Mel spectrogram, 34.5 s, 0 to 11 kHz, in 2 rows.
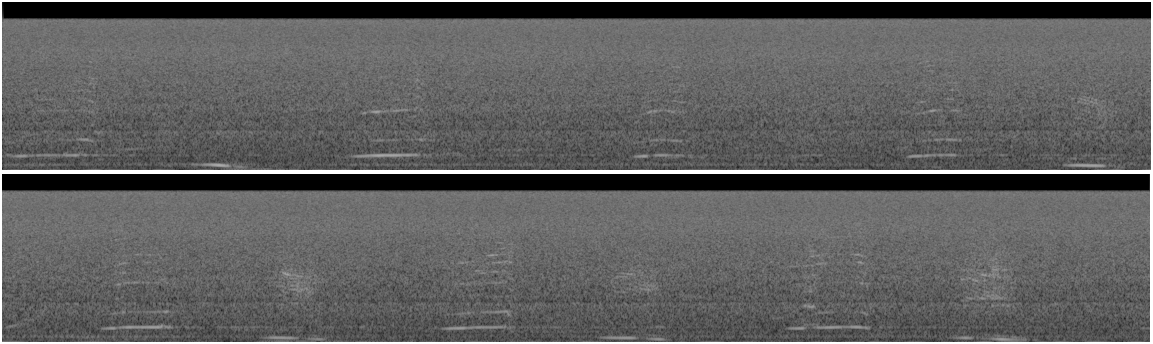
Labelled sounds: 5.4	6.1	humpback whale, 1.1 to 1.3 kHz
9.7	9.9	humpback whale, 1.1 to 1.2 kHz
16.1	16.5	humpback whale, 1.3 to 1.6 kHz
19.1	19.3	humpback whale, 1.2 to 1.3 kHz
21.5	21.9	humpback whale, 0.90 to 1.2 kHz
26.4	27.1	humpback whale, 0.99 to 1.5 kHz
31.9	32.1	humpback whale, 0.83 to 1.0 kHz

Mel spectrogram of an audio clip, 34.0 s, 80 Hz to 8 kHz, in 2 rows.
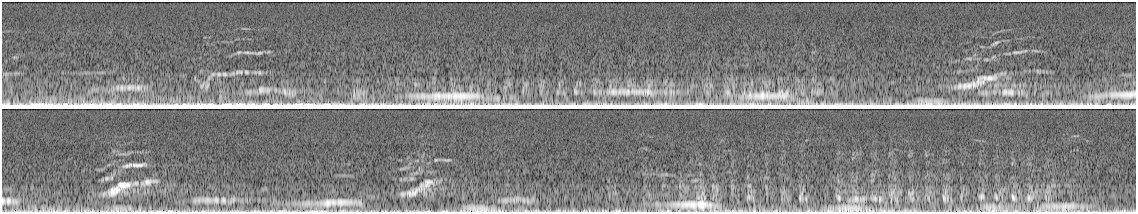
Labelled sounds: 0.0	0.5	humpback whale, 1.4 to 2.8 kHz
3.1	4.1	humpback whale, 0.80 to 4.0 kHz
14.6	15.8	humpback whale, 0.80 to 3.9 kHz
18.4	19.4	humpback whale, 0.80 to 3.4 kHz
22.0	23.8	humpback whale, 0.80 to 2.0 kHz
26.6	27.1	humpback whale, 1.0 to 1.2 kHz
31.5	31.8	humpback whale, 3.3 to 3.6 kHz

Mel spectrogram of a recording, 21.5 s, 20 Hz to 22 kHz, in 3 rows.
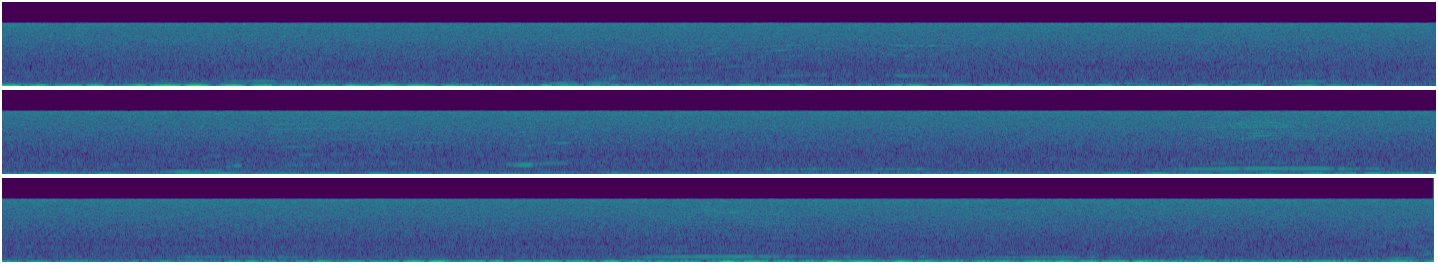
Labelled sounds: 4.4	4.8	humpback whale, 2.6 to 2.8 kHz

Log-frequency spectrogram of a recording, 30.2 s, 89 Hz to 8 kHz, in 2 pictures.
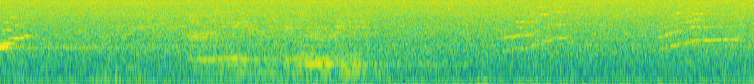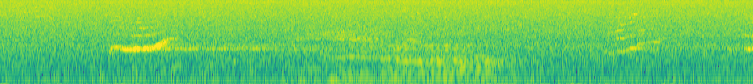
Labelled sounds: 0.0	0.7	humpback whale, 0.80 to 1.2 kHz
3.8	4.2	humpback whale, 0.90 to 1.2 kHz
10.0	11.3	humpback whale, 0.86 to 4.3 kHz
13.2	14.5	humpback whale, 0.80 to 3.8 kHz
17.7	18.6	humpback whale, 0.80 to 2.4 kHz
27.3	28.5	humpback whale, 0.80 to 1.7 kHz

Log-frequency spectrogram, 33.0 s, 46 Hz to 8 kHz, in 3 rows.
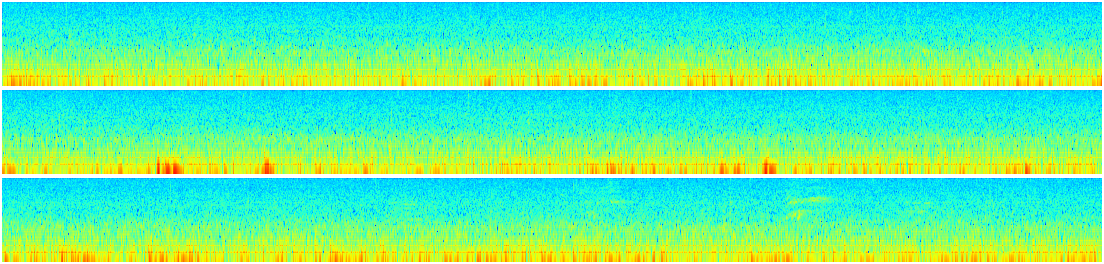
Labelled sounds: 29.7	30.3	killer whale, 0.68 to 4.5 kHz

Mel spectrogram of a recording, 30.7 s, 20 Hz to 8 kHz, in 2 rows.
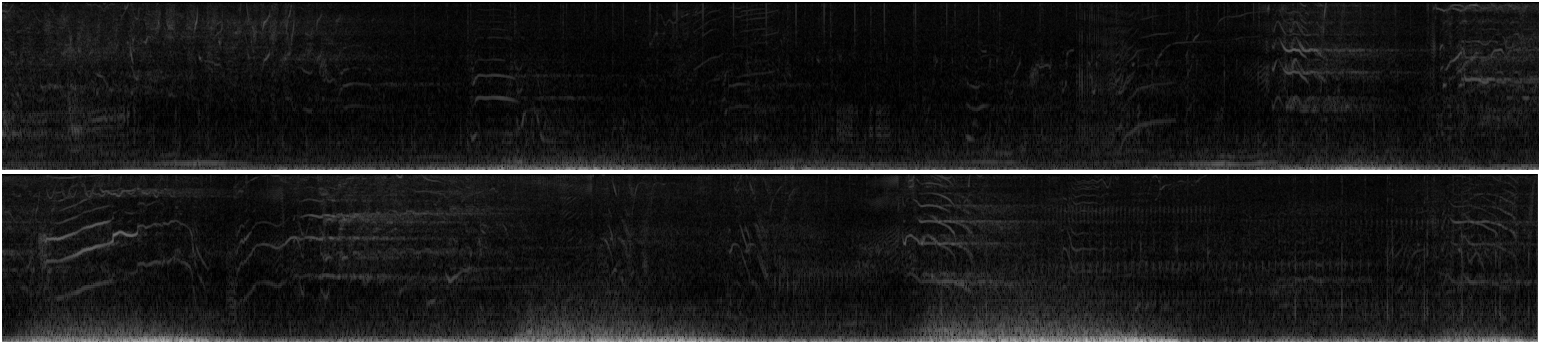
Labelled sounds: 3.3	3.9	killer whale, southern Alaska resident, 0.89 to 3.8 kHz
4.6	5.2	killer whale, southern Alaska resident, 0.43 to 8.0 kHz
6.5	7.8	killer whale, southern Alaska resident, 0.87 to 8.0 kHz
9.6	10.0	killer whale, southern Alaska resident, 0.39 to 3.7 kHz
10.6	11.9	killer whale, southern Alaska resident, 0.34 to 8.0 kHz
12.6	14.0	killer whale, southern Alaska resident, 0.78 to 8.0 kHz
14.3	20.4	killer whale, southern Alaska resident, 0.39 to 8.0 kHz
21.4	21.9	killer whale, southern Alaska resident, 1.3 to 3.2 kHz
22.7	23.3	killer whale, southern Alaska resident, 0.87 to 3.3 kHz
24.2	25.6	killer whale, southern Alaska resident, 0.75 to 8.0 kHz
26.0	26.6	killer whale, southern Alaska resident, 1.2 to 7.6 kHz
29.7	30.7	killer whale, southern Alaska resident, 0.78 to 8.0 kHz

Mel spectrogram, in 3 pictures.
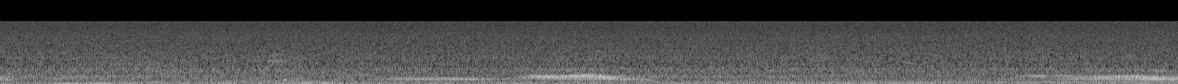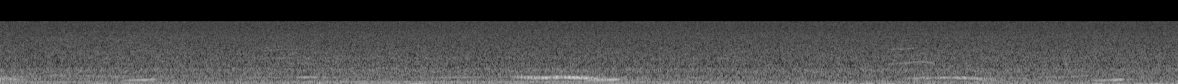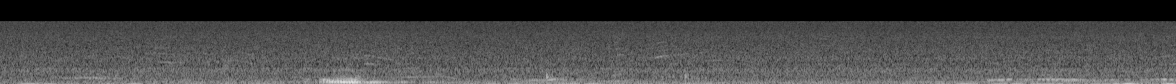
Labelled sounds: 20.7	21.1	humpback whale, 0.93 to 2.1 kHz

